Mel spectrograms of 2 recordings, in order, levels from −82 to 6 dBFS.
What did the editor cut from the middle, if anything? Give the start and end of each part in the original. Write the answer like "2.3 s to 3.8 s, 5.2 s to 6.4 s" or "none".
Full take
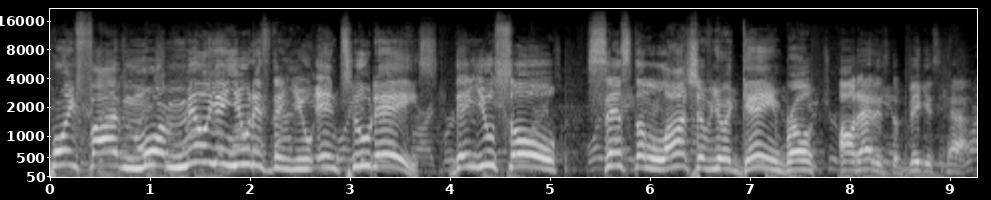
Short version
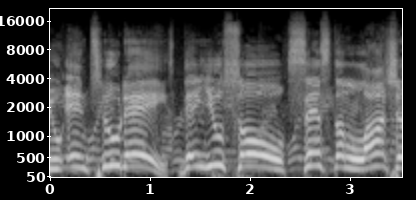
3.7 s to 3.9 s, 5.1 s to 5.4 s

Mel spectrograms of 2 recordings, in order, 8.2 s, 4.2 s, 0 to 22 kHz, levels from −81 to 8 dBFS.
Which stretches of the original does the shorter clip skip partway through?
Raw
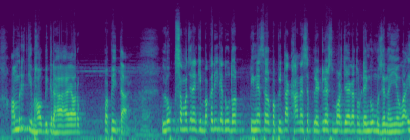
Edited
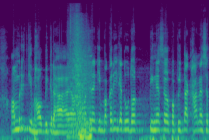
1.6 s to 3.6 s

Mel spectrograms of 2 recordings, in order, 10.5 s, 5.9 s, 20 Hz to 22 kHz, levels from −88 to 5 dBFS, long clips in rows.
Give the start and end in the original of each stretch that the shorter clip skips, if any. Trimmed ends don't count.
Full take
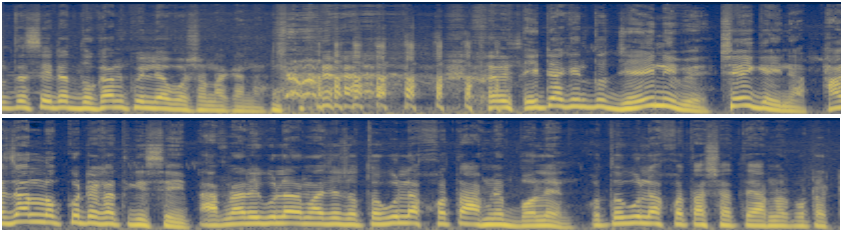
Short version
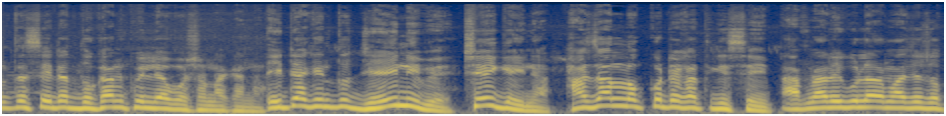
1.6 s to 3.2 s

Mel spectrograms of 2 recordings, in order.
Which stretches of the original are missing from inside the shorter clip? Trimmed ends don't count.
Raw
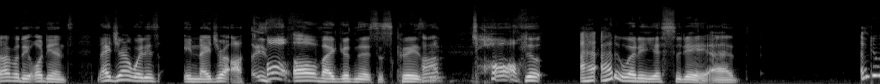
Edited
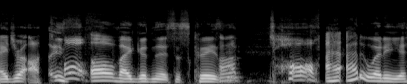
5.2 s to 5.7 s

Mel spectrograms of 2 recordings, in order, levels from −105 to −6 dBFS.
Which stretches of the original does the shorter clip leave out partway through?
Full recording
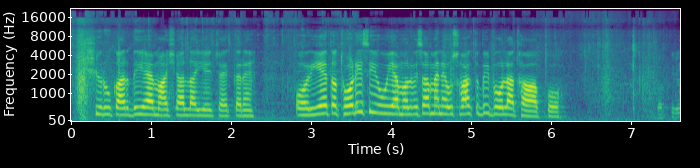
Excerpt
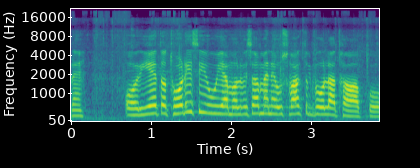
5.1 s to 5.2 s

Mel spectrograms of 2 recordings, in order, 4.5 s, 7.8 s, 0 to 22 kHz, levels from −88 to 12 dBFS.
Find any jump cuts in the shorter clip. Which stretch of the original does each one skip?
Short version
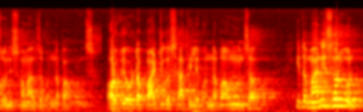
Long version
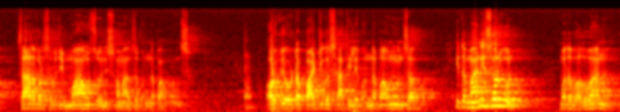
2.3 s to 3.1 s

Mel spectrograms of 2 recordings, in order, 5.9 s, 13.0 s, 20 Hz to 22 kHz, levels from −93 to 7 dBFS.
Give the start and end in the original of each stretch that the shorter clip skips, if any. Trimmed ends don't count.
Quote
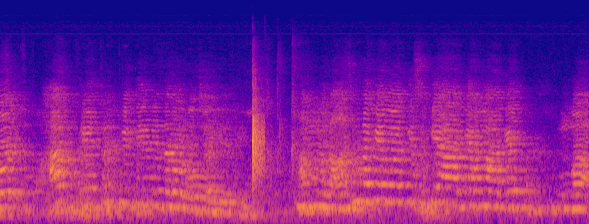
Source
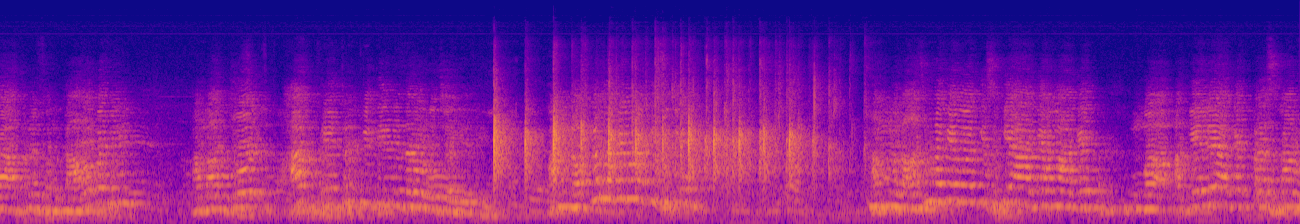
5.1 s to 8.5 s

